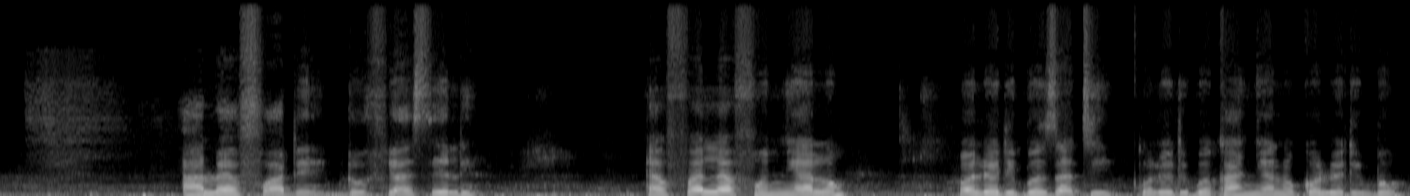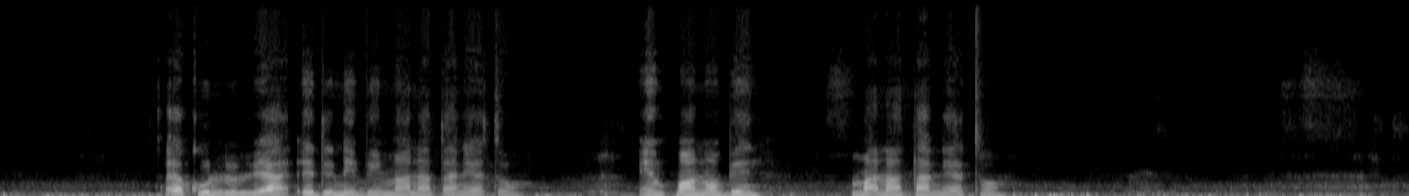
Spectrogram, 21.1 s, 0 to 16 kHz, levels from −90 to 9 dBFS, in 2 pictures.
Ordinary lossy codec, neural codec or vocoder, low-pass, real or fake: Opus, 32 kbps; codec, 32 kHz, 1.9 kbps, SNAC; 14.4 kHz; fake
